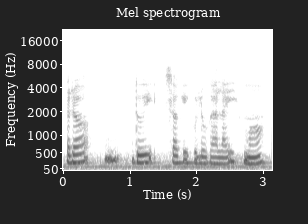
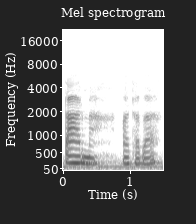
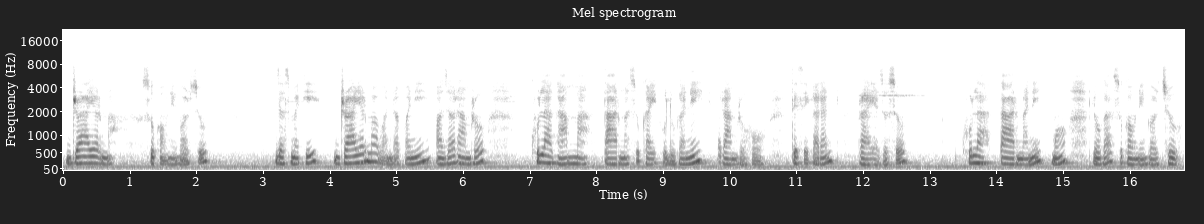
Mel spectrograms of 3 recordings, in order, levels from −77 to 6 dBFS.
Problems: background sounds at intervals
